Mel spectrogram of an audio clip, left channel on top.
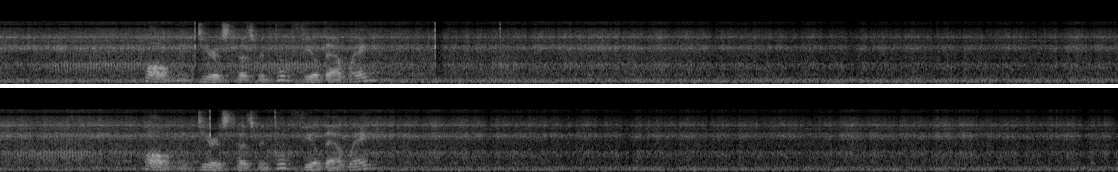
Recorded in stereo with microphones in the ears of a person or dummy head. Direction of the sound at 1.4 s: Centre (ahead or behind).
